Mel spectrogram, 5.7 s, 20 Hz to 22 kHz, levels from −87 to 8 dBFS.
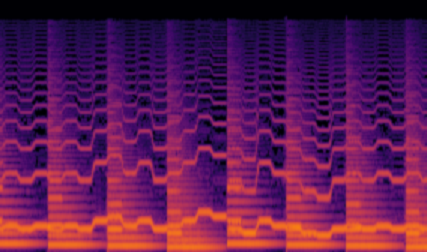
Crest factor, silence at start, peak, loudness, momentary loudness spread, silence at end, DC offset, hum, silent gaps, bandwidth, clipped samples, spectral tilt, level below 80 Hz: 10 dB; 0 s; -10 dBFS; -23 LUFS; 3 LU; 0 s; under 0.1%; none; none; 16 kHz; under 0.1%; -7 dB/octave; -52 dBFS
